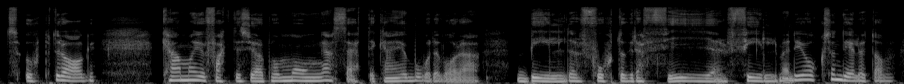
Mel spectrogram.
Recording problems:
none

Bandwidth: 15 kHz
